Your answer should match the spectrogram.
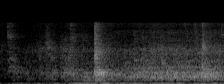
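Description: Thyssen-De Reus elevator car doors sliding, with a sharp clunk about a second in over a steady hiss.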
